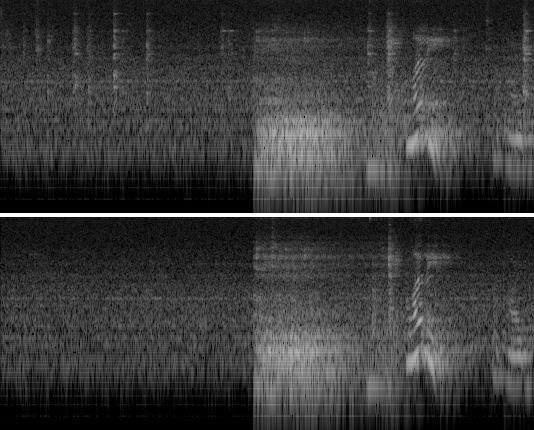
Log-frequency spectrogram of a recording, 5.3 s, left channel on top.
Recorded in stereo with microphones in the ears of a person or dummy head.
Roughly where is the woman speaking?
Right.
